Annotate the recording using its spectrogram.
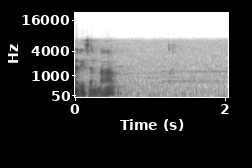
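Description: A brief burst of a man's voice at the very start, then low room tone with a single faint computer mouse click just over a second in.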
